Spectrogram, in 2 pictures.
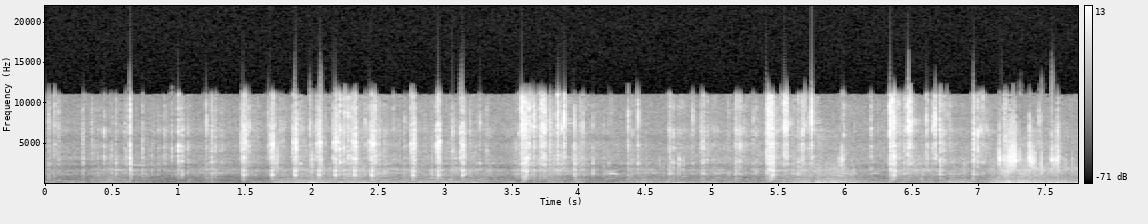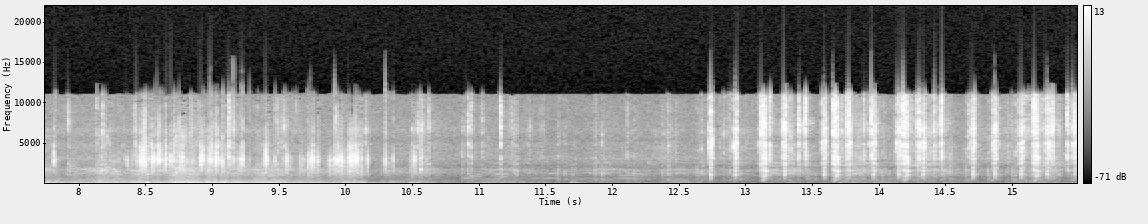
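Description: A paintball marker fires rapid shots close by.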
